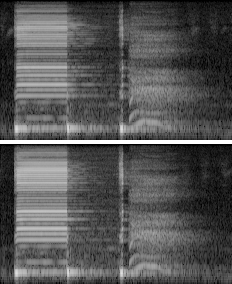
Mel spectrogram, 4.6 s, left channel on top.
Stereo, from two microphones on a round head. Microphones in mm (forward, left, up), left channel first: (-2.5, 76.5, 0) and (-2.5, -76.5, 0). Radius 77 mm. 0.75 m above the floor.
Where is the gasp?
5° right (ahead or behind), 1.0 m.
